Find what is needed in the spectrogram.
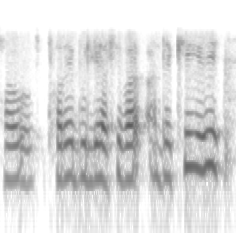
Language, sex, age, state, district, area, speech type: Odia, female, 45-60, Odisha, Sambalpur, rural, conversation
